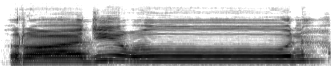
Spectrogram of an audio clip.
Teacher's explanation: عین وسط الحلق سے اور مد عارض سکون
